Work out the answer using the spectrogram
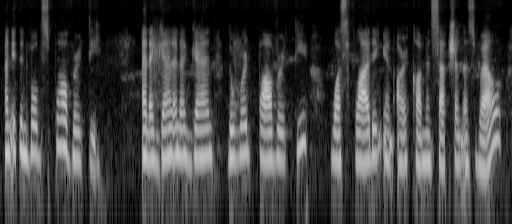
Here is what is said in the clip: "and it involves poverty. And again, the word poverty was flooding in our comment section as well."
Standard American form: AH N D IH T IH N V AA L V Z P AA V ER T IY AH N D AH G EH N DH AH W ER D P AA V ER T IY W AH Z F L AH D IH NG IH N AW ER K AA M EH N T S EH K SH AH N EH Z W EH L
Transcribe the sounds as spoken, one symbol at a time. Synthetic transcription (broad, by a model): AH N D IH T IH N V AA L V S P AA V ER T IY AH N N AH G EH N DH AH W ER D P AA V ER T IY W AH S F L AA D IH NG IH N AW ER K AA M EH N S EH K SH AH N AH S W EH L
